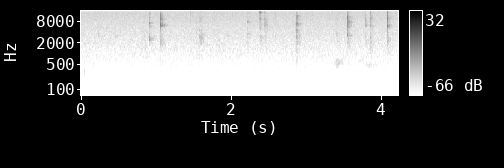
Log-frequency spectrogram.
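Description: Kittens moving about in a wire crate: faint, irregular clicks and ticks over near silence.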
